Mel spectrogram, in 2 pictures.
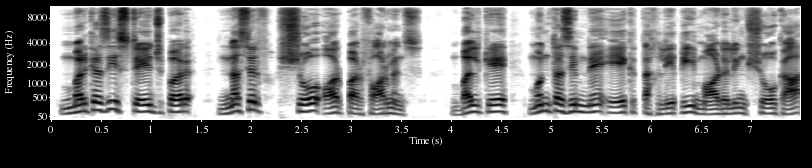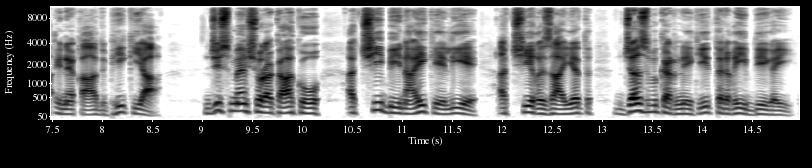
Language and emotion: Urdu, neutral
